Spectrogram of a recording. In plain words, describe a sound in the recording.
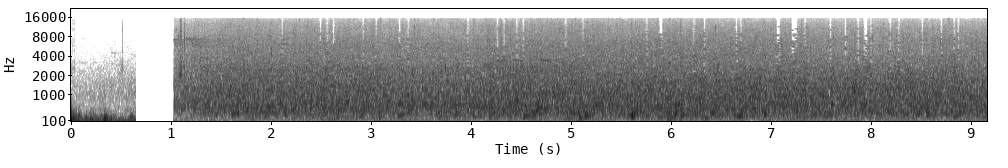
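Water rushes and gurgles steadily over stones.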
